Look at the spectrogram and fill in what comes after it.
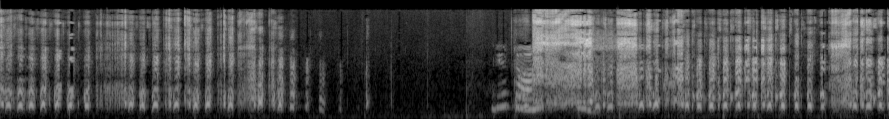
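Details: Pet hamster Banjo screaming: choppy raspy squeals in quick succession fade to near silence for about two seconds, then burst into a louder, sustained harsh shriek with grating pulses to the end.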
